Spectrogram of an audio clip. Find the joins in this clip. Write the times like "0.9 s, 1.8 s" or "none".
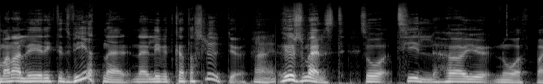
2.8 s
